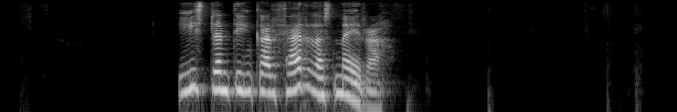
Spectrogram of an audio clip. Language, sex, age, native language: Icelandic, female, 70-79, Icelandic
